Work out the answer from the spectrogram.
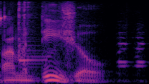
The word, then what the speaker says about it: armadillo: For instance, this odd-shaped basket of oh uh this happens to be the dosipot or armadillo. Sometimes pronounced Armadjo, but affectionately nicknamed Tatu.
